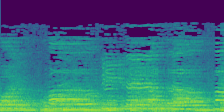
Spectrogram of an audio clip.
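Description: A choir of young children singing a Christmas song together.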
